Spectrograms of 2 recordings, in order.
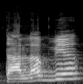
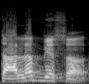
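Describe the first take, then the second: First: तालव्य said alone with a lifting tune; term repeated. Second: तालव्य स said firmly with a falling close; term confirmed. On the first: Teacher drilling the word for students, tune rising. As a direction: hold तालव्य up as a question-like echo. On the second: Teacher drilling the word for students, tune falling. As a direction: settle तालव्य स down with a firm fall. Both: Shown as a demonstration. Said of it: "तालव्य स कहना चाहिए".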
